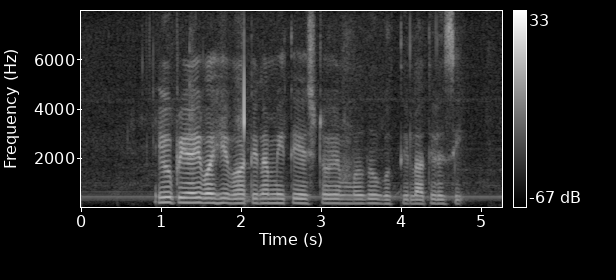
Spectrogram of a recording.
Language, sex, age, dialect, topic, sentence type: Kannada, female, 18-24, Central, banking, question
